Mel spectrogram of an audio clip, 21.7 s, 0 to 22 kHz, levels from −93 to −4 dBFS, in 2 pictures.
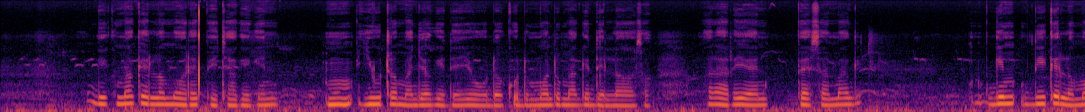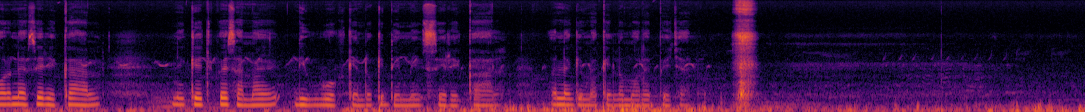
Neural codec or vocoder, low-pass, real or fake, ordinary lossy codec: none; none; real; none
